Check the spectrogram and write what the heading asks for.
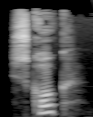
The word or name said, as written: skruk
